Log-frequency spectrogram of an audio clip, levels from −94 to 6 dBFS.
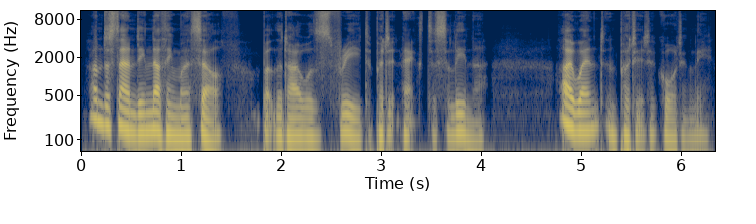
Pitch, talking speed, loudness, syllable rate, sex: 120 Hz, 190 wpm, -22 LUFS, 5.7 syllables/s, male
